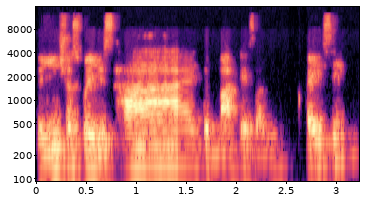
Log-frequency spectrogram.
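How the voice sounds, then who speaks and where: A middle-aged or older man with a Hong Kong accent, speaking haltingly and repeating words as he presents an informal seminar. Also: medium pitch. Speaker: feng shui master, seminar speaker. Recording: distant microphone in a room.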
